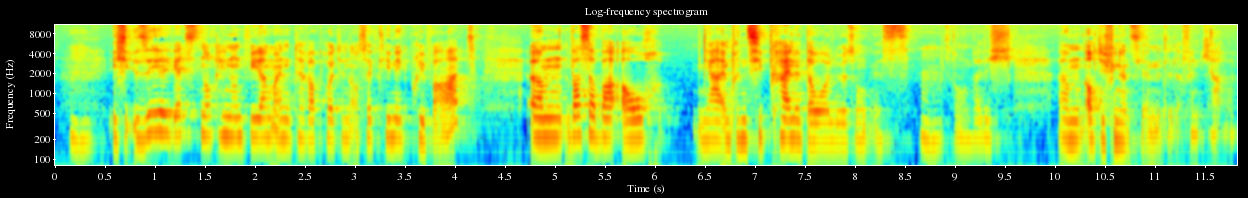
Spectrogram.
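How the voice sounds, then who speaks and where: Her voice is somewhat breathy. She delivers her words with monotone, flat intonation. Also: medium pitch for a woman, moderate pace. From northern Germany, rural Schleswig-Holstein. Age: 20s. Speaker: crime victim sharing her story. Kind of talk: testimony. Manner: halting.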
